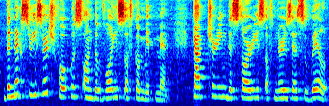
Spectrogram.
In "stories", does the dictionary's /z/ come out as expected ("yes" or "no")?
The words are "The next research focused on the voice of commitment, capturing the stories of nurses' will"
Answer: no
